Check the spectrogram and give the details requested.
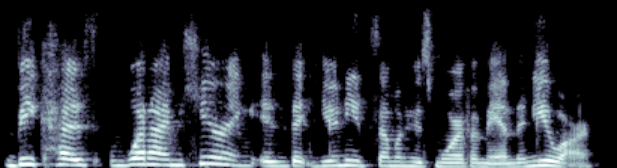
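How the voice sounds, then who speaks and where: A woman's voice: medium pitch, fairly quick, no echo. Woman coach in a dry, dull recording. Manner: affirming, explanatory. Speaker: podcast host and dating coach. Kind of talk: conversational coaching.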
